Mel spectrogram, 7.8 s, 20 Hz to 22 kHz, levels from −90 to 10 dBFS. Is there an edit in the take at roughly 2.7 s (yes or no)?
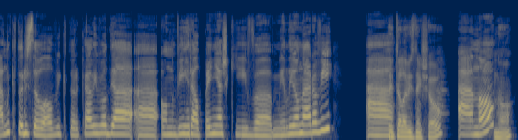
no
